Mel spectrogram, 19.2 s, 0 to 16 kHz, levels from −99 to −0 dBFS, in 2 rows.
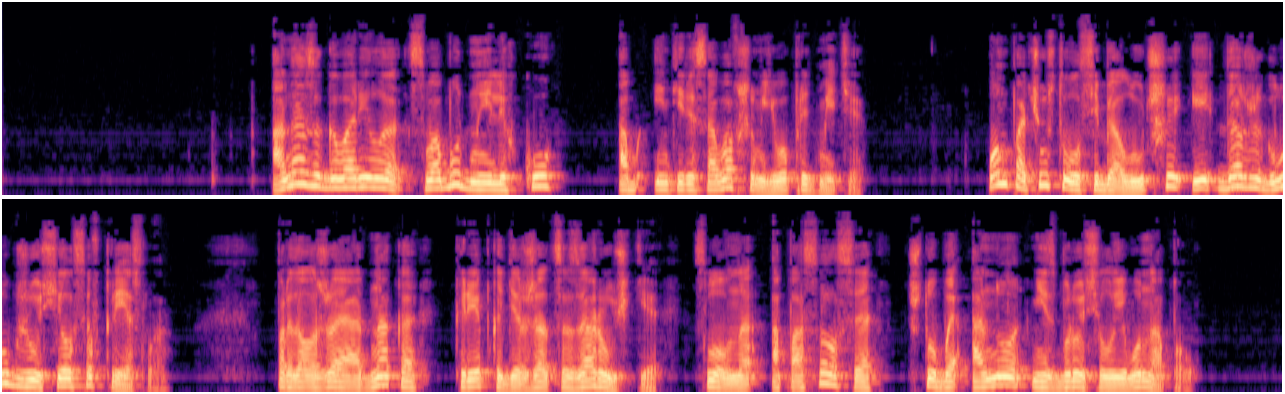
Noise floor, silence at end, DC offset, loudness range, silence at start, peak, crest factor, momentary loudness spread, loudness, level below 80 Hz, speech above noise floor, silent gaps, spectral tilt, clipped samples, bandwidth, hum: -69 dBFS; 0.7 s; under 0.1%; 3 LU; 2.05 s; 0 dBFS; 12 dB; 9 LU; -11 LUFS; -38 dBFS; 59 dB; none; -6.5 dB/octave; under 0.1%; 10.5 kHz; none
